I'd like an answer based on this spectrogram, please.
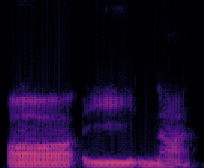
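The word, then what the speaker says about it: آینه: And the word mirror in Persian comes from, it's pronounced a-i-na.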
